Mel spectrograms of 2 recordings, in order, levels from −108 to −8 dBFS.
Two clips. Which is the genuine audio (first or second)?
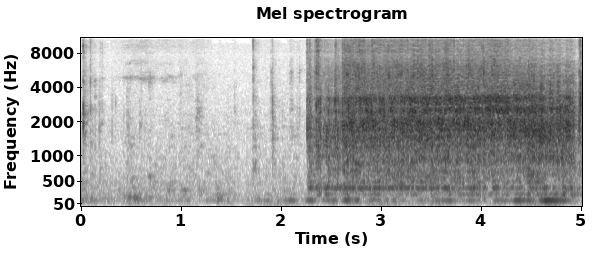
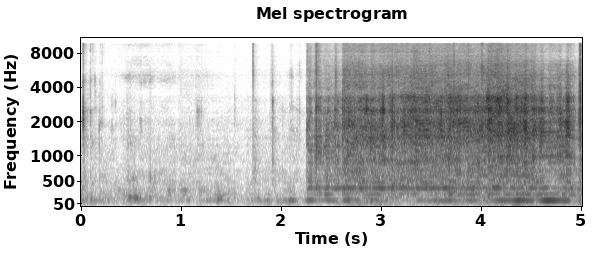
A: first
